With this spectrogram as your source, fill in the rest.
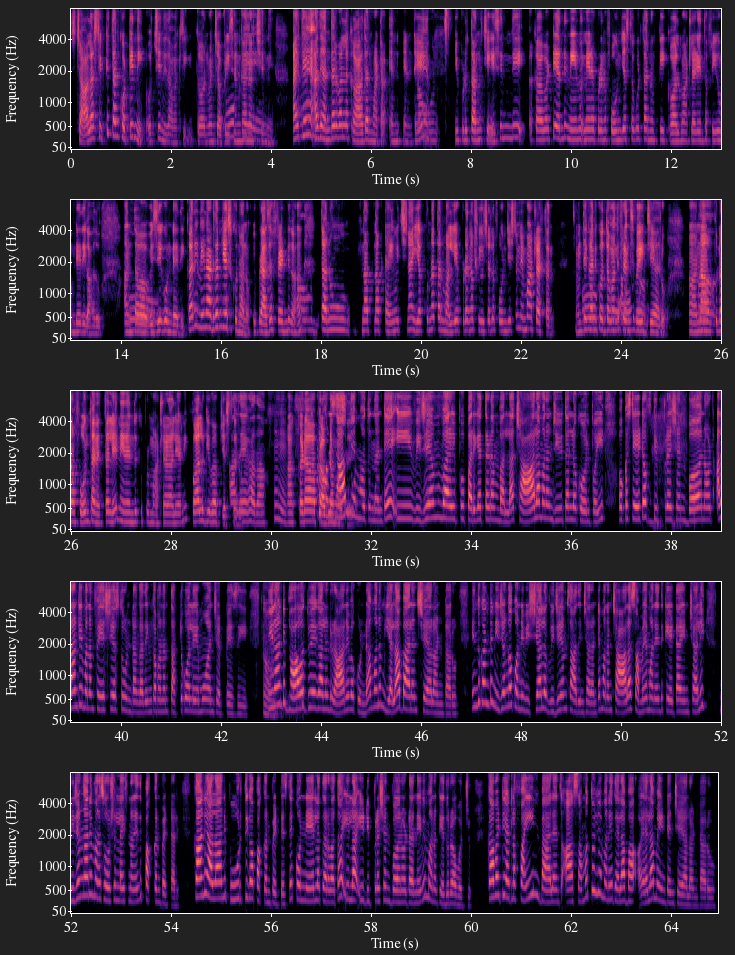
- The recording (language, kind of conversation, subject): Telugu, podcast, విజయం మన మానసిక ఆరోగ్యంపై ఎలా ప్రభావం చూపిస్తుంది?
- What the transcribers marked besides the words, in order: in English: "స్ట్రిక్ట్"; in English: "గవర్నమెంట్ జాబ్ రీసెంట్‌గానే"; lip smack; in English: "కాల్"; other background noise; in English: "ఫ్రీ"; in English: "బిజీగా"; in English: "యాజ్ ఎ ఫ్రెండ్‌గా"; in English: "ఫ్యూచర్‌లో"; in English: "ఫ్రెండ్స్ వెయిట్"; in English: "గివ్ అప్"; chuckle; in English: "ప్రాబ్లమ్"; in English: "స్టేట్ ఆఫ్ డిప్రెషన్, బర్న్‌ఔట్"; in English: "ఫేస్"; in English: "బ్యాలన్స్"; in English: "సోషల్ లైఫ్"; in English: "డిప్రెషన్, బర్న్‌ఔట్"; in English: "ఫైన్ బ్యాలన్స్"; in English: "మెయింటైన్"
